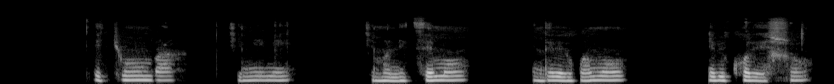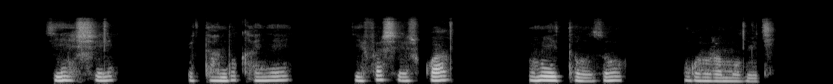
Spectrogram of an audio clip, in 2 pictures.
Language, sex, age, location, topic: Kinyarwanda, female, 36-49, Kigali, health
